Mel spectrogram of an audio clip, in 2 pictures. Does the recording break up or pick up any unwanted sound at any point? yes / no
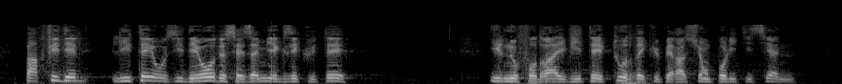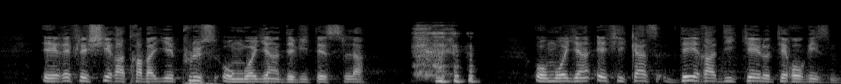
yes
